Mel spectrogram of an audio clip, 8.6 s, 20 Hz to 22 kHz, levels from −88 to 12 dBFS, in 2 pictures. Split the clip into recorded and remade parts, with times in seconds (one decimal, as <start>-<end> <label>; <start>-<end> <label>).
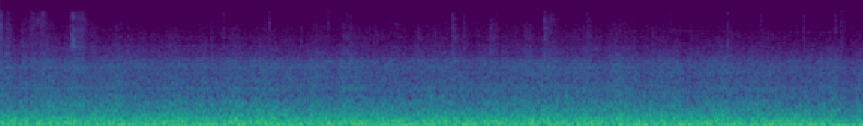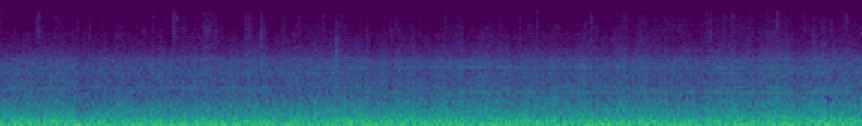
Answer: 0.0-8.6 recorded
